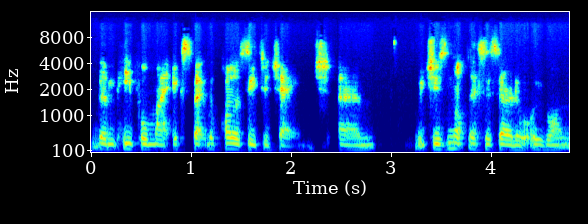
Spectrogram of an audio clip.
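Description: A man with an English accent at a fairly quick pace, dry sound with no echo, quiet background. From England. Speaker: seminar host. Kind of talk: seminar moderation. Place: home room. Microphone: earbuds.

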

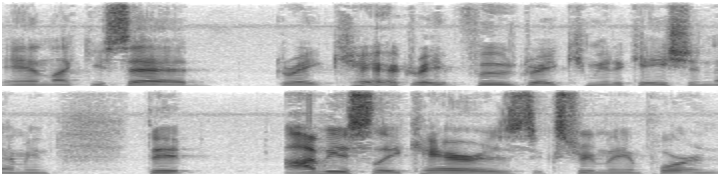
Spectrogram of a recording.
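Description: This is a man speaking. His pitch sits fairly high for a man. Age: 50s. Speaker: podcast host, real estate investor; podcast host. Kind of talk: casual interview. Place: home room. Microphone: studio mic.

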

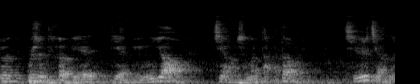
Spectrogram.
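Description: Through noticeable background noise, a man with a fairly low pitch speaks with very wide pitch swings. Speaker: film director. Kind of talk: Q&A at film premiere. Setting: stage with audience. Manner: halting.

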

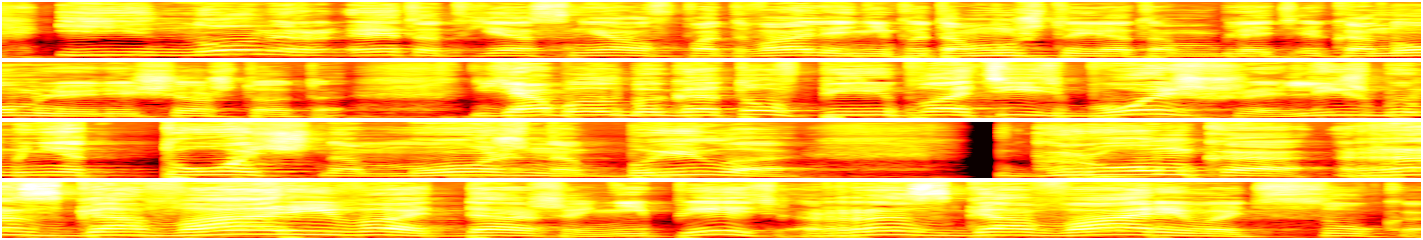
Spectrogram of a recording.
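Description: A loud, high-pitched man's voice, bright and sharp in tone, at a moderate pace over a quiet background. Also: lively intonation. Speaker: streamer and music critic; streamer. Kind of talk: reaction stream commentary. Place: home room. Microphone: studio mic.

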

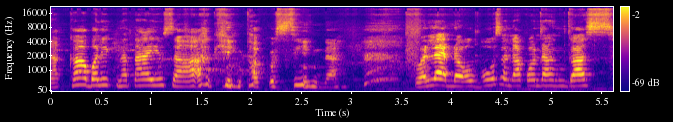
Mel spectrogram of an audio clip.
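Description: Amid noticeable background noise, a woman with a high pitch talks at a fairly slow pace and with fairly even intonation. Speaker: vlogger. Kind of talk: casual cooking vlog.

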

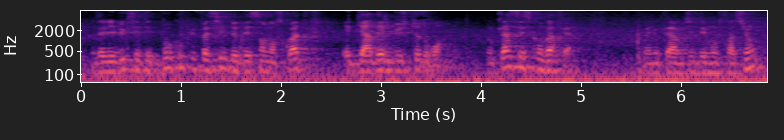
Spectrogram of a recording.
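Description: A man speaks very fast while noticeable background noise runs behind him. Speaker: fitness coach. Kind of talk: tutorial. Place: gym. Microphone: camera far.

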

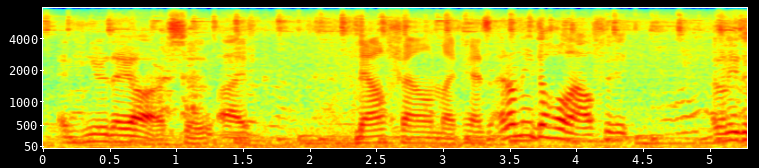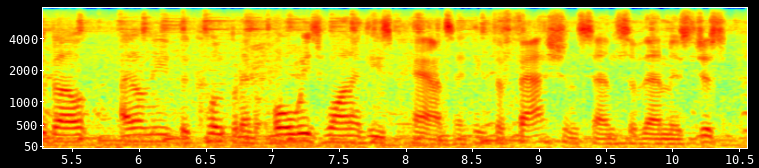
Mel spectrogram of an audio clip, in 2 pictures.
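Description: A man talks at a moderate pace while clear music sounds in the background. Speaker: reporter. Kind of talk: casual vlog chat. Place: shop.

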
